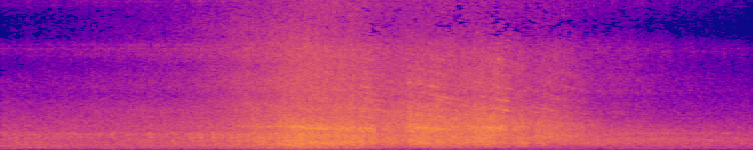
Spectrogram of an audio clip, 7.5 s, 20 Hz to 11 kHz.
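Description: SNCF BB22200-class electric locomotive hauling RRR regional coaches passing by. The rush of wheels on rail builds, is loudest about three to five seconds in, then fades away as the train leaves.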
